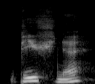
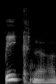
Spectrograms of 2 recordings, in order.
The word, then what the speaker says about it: Buechner: And also, interesting, fun fact, Frederick Buchner is actually pronounced Beekner, I think.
